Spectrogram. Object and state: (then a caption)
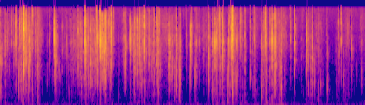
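Plastic package bag crinkling. Fingertips crinkle and squeeze the film of a small, sealed, foil-backed plastic Nanoblock package bag holding blocks. The result is a dense run of sharp, bright crackles and crunches with almost no low end. Each burst dies away almost instantly, with quieter rustling in between.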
